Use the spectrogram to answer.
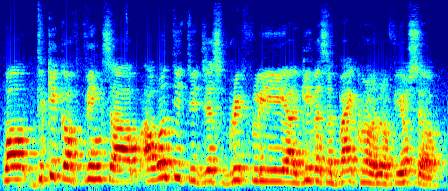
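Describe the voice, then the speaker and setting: A man's voice: sits high, normal speed, a little hiss or hum. A teenage boy with a New Zealand accent hosting a school show, using formal, stock interviewer phrases. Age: teens. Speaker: student host of a school boarding-house show. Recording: echoey room, mic far off.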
